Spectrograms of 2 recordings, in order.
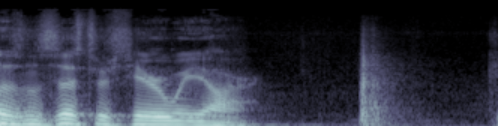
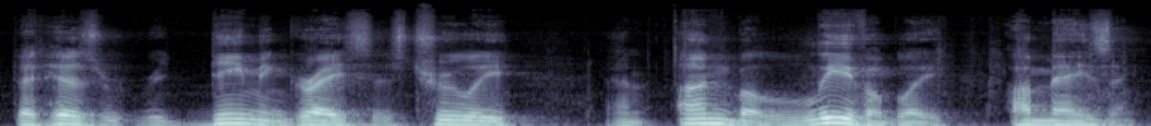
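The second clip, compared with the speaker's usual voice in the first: usual speaking voice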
